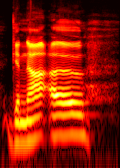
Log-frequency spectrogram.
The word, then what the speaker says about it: ganao: All right, so let's get into ganao. It's a long O.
